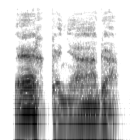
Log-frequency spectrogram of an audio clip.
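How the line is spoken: Whispering to himself. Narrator (Russian): прошептал про себя мастер

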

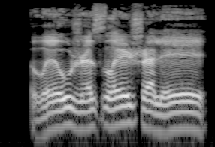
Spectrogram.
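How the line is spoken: Growl. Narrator (Russian): прорычал Хагрид

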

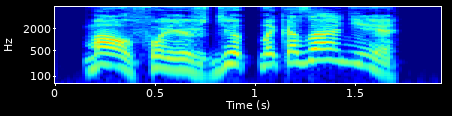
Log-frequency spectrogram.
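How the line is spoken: Joyful shout. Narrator (Russian): радостно выкрикнула она

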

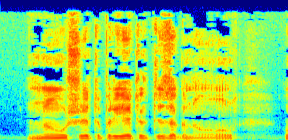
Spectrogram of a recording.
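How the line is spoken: Sullen mutter. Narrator (Russian): угрюмо пробормотал Мадж

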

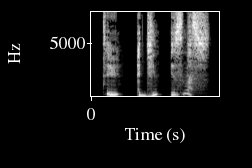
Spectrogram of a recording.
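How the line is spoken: Hissed through teeth. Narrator (Russian): прошипела война сквозь зубы

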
